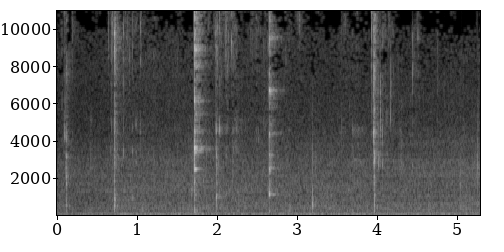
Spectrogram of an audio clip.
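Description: Several sharp clinks and taps on a metal sheet pan, a couple ringing briefly, with wet squishing as sauce-covered shrimp and seafood are handled for eating.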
